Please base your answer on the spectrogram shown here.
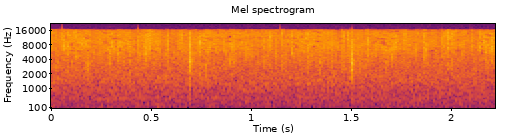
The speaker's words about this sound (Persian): اگه این بارون بند بیاد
